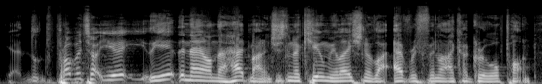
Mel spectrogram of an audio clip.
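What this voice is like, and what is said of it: Yorkshire accent. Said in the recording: “I love your accent. Every time I hear your voice, I love it... Yorkshire.”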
